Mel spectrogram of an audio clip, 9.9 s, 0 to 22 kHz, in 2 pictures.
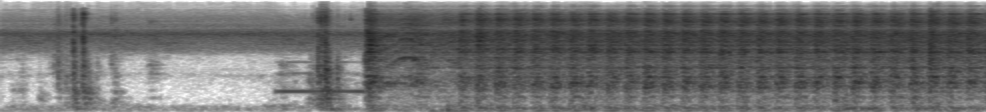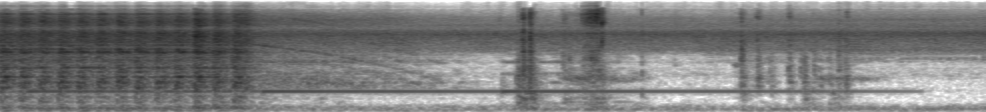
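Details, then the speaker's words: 2007 Grand Prix after AEM E85 fuel pump, 6AN line and stainless filter install, fuel pressure near 60 psi: died, then a steady pump whine as the starter cranks evenly about four seconds without catching; owner suspects too much fuel pressure. "too much fuel pressure and she just died okay i don't know what happened there"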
